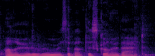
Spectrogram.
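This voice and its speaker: An actress playing a gossipy, eager bank secretary, prim and confiding, in a period drama. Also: female voice, low-pitched, monotone, quick pace, warm tone, a little hiss or hum, natural voice. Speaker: actor.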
